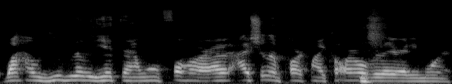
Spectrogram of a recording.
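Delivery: lightly voiced forty-year-old lady; quoting the lady. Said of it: "she's like".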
